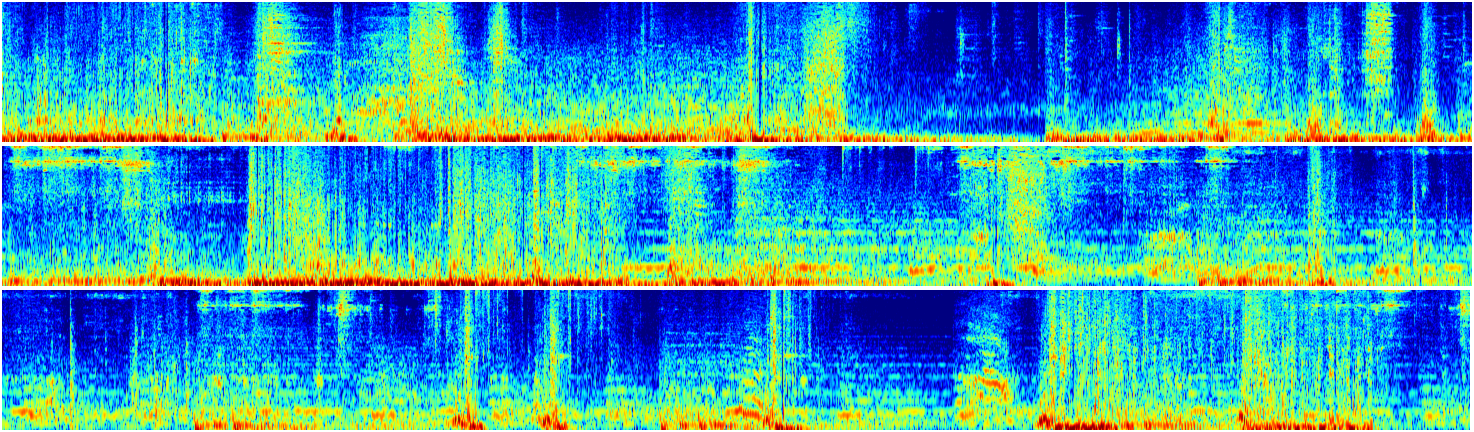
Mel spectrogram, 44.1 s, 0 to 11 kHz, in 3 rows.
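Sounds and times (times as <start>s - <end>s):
dramatic background music: 0.0s - 44.0s
deep battle booming: 17.2s - 20.6s.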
